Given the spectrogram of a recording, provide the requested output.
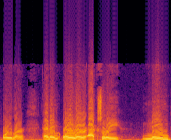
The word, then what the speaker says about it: Euler: named Euler and it's spelled EU le are pronounced Euler and an Euler actually named the the number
